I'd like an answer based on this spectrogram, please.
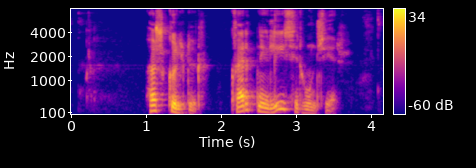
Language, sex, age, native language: Icelandic, male, 40-49, Icelandic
